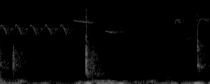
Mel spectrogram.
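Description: A small bird chirping over and over in quick, high notes, faint in the background. Two sharp laptop keyboard clicks, one about a second in and one at the end.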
